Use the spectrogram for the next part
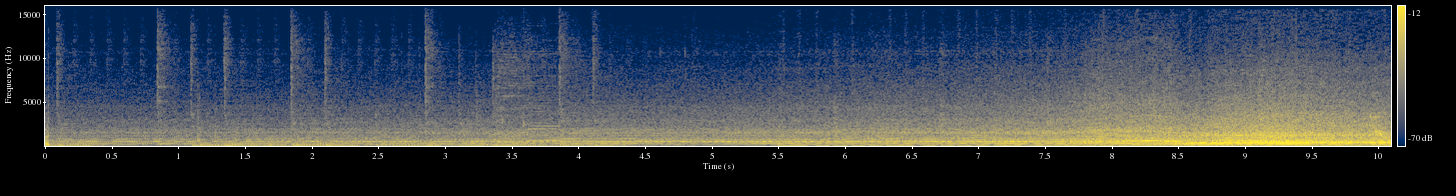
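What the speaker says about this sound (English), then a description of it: "Side by side, they come down the front stretch." Stock cars race side by side down the front stretch at Phoenix Raceway in a NASCAR video game, engines droning steadily and building louder toward the end as the pack nears, with no talk.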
